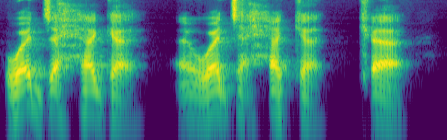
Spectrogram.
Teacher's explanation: Itu huruf kaf, mahrajnya di depan huruf qaf.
